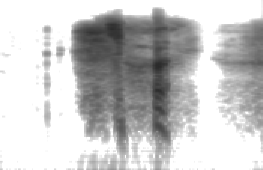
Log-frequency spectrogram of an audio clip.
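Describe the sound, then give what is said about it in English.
A man clears his throat briefly and harshly in two rough, breathy bursts lasting under a second, the second one sharper and louder, followed by a short pause and faint hiss. “Whoa, look at that. He's clearing his throat.”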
